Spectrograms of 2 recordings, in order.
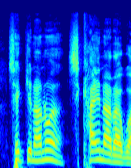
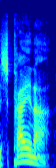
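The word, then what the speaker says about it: Shekinah: 제가 이 세키나는 시카이나라고 하는 이 발음인데, 볼 수 있게 드러나는 하나님의 영광으로 흔히 접근할 수 없을 정도의 찬란한 빛을 말한다.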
